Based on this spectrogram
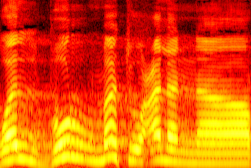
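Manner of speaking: normal talking voice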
